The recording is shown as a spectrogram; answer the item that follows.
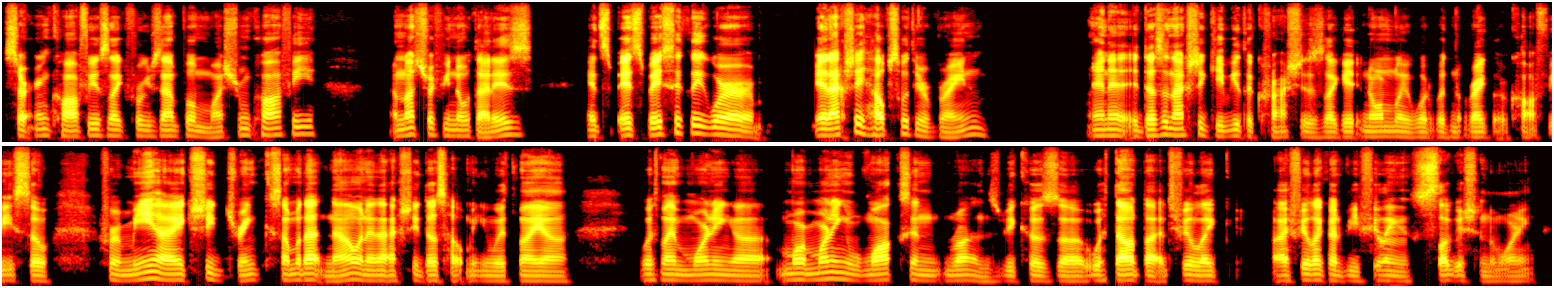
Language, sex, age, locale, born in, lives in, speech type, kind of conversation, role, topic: English, male, 20-24, en-US, United States, United States, conversation, unstructured, none, Which small daily habit has noticeably improved your life, and what's the story behind it?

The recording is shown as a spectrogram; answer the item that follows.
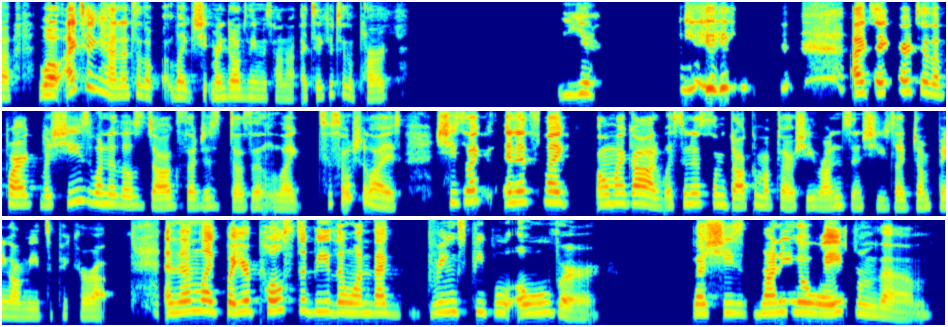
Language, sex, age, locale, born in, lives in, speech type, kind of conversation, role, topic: English, female, 30-34, en-US, United States, United States, conversation, advice, user, How can I meet and build lasting friendships as an adult?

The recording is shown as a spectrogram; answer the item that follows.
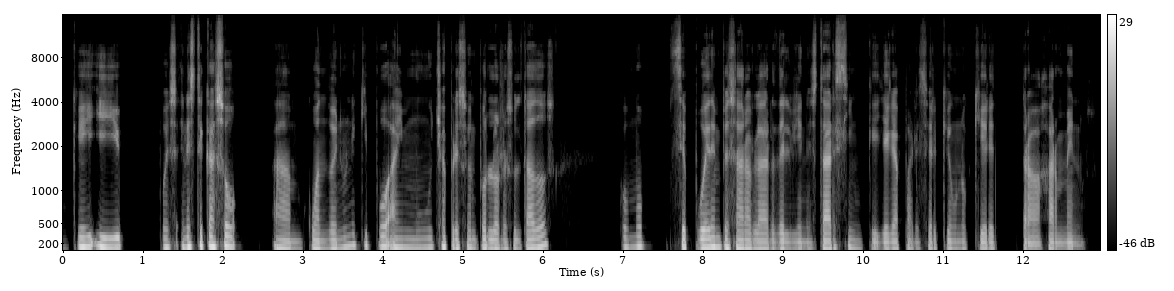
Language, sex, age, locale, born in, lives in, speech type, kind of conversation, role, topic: Spanish, male, 20-24, es-MX, Mexico, Mexico, read, expert-assistant, asker, ¿Cómo equilibrar la productividad y el bienestar personal en el trabajo?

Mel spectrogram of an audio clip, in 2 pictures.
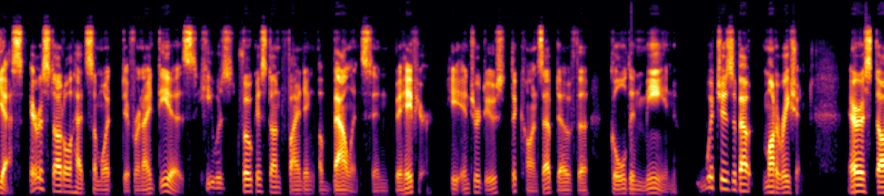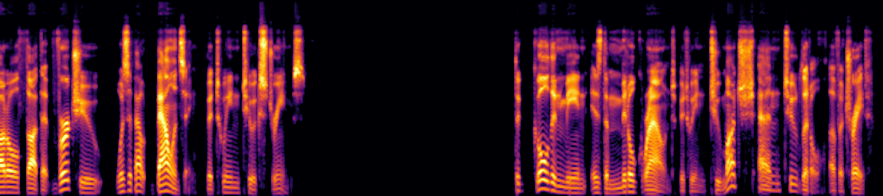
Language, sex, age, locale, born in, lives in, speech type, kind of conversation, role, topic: English, male, 35-39, en-US, United States, United States, read, expert-assistant, expert, How did ancient thinkers figure out what’s right or wrong?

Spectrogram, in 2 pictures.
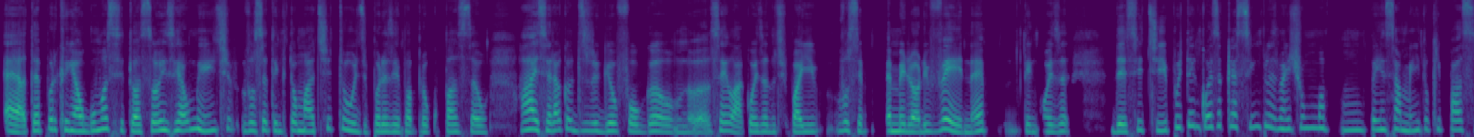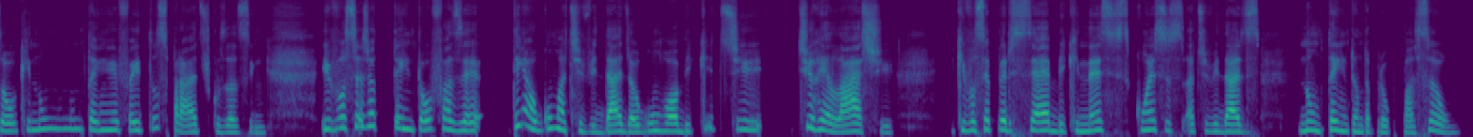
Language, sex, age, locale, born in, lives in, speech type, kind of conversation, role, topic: Portuguese, female, 40-44, pt-BR, Brazil, United States, conversation, advice, advisor, Como você descreveria a preocupação constante que impede sua concentração?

